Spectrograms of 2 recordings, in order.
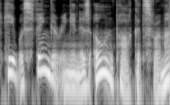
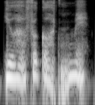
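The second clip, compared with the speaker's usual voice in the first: higher, wounded foreign lady; mildly sad reproach; 6 semitones higher than usual. A narrator's reading. Unmasked lady tells Joss he forgot her, mildly hurt. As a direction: reproach him with a touch of sorrow.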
